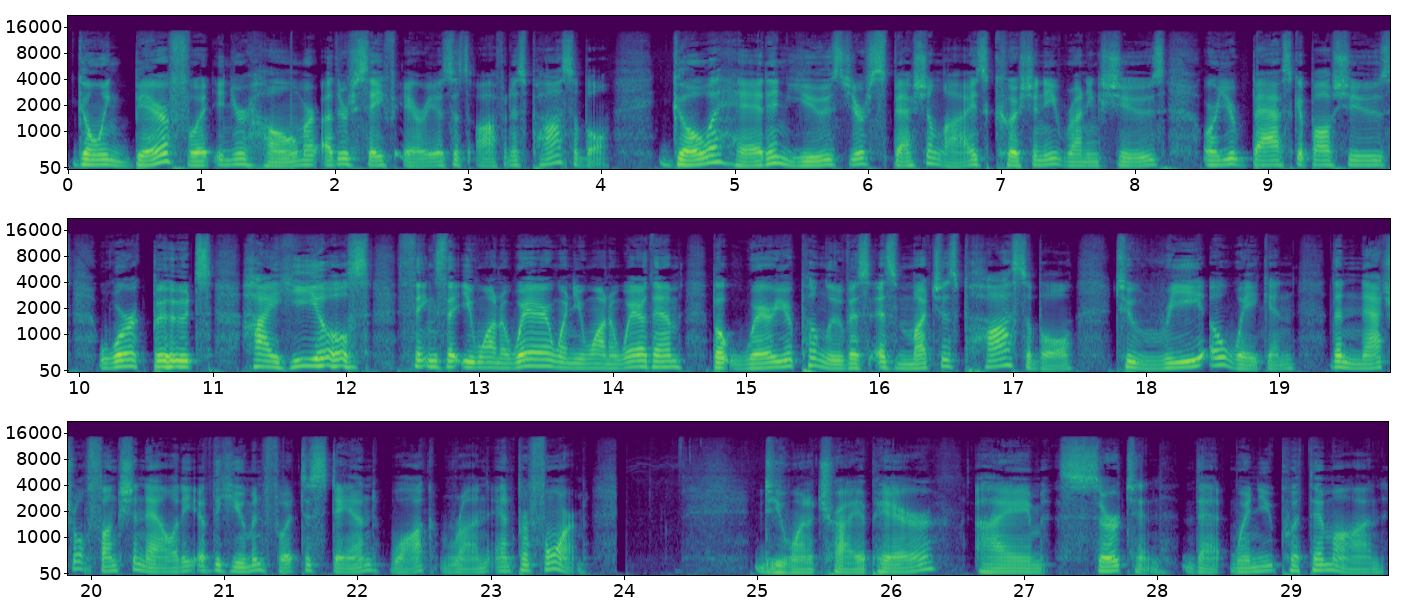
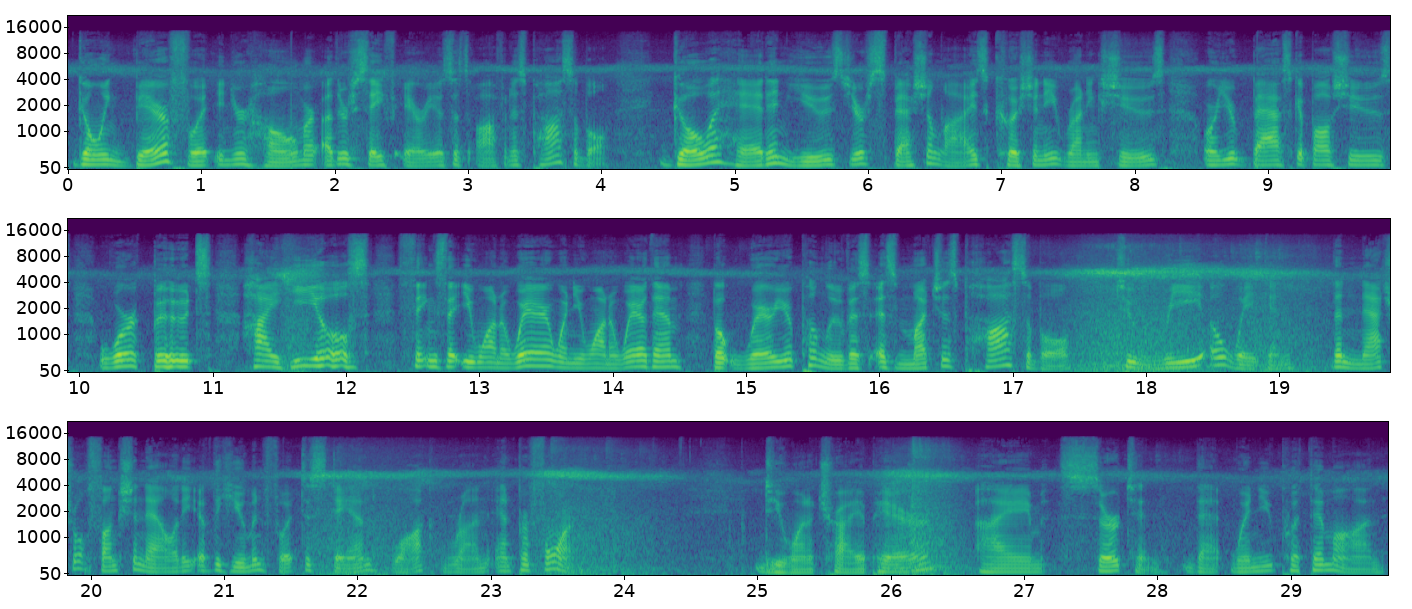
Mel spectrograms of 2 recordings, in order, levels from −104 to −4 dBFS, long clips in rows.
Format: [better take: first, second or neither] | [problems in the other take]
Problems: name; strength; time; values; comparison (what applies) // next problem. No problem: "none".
first | wind noise on the microphone; heavy; 9 dB below the speech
